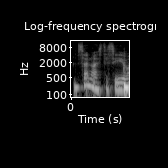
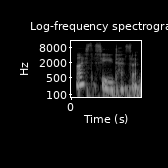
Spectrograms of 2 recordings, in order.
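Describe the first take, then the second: First: Said in the usual way. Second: Soft unvoiced whisper of a greeting; hushed, breathy greeting aside. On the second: Real, not acted. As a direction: whisper the hello so it barely carries. Greets viewer while off mic.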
